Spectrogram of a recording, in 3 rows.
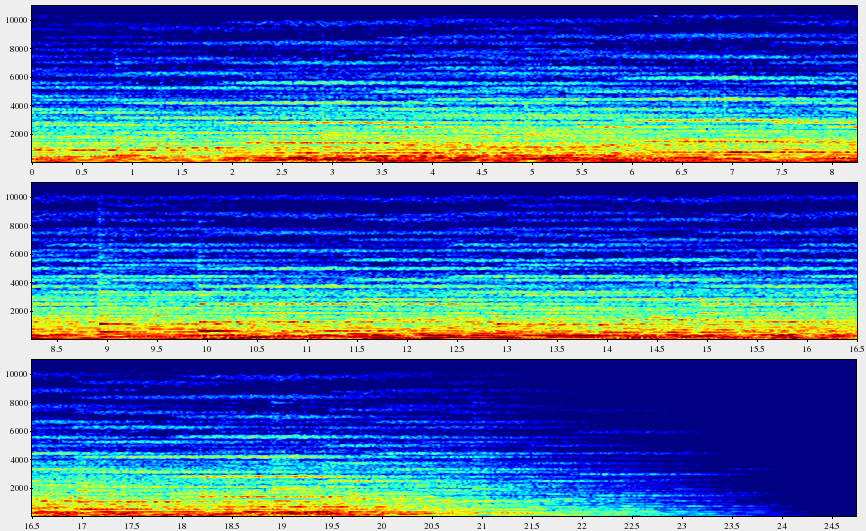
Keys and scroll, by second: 1.0 +, 1.6 i, 2.3 i, 2.9 -.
